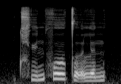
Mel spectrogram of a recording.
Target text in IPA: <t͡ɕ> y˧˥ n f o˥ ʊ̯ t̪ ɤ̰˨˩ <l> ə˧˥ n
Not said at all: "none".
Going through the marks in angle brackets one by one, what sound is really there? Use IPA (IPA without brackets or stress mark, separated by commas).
t͡ɕʰ, l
